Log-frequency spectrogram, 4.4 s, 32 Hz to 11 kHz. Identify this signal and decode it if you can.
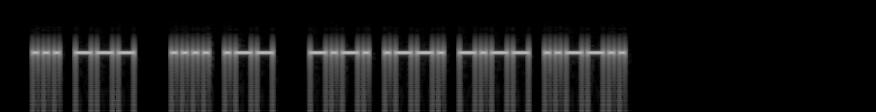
Morse code, heard as a keyed tone, about 45 wpm, 700 Hz. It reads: SO HW CPY?
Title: Common QSO Phrases 45wpm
